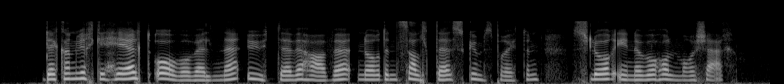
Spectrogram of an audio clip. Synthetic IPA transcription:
d̪eːkʰɑnʋɪʁkəheːlt̪ʰoːʋəʁʋɛld̪n̩əʔʉːt̪ʰəʋeːhɑːʋənɔʁd̪ɛnsɑlt̪əskʉmspʁœʏt̪ənsloːʁɪnoːʋəhɔlməʁoːʃæ̰ːʁ

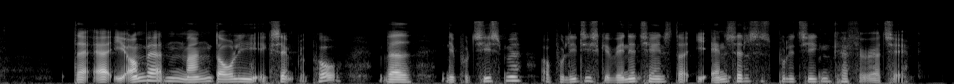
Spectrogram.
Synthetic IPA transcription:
d̥ɑ̈ʔæɐʔiʔɒ̽mʋæɐ̰d̥n̩mɑ̈ŋəd̥ɒːliəʔeɡ̥sem̰b̥lɐpʰɒ̽ʋæð̞ˠnepʰo̝t͡sʰisməʔɒ̽pʰo̝lid̥isɡ̥əʋenət͡ɕʰeːnsd̥ɐʔiʔænsed̥l̩səspʰo̝lit͡sʰiɡ̥n̩kʰæfø̰ːɐt͡sʰe̝l

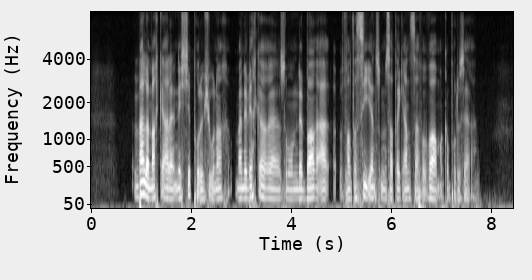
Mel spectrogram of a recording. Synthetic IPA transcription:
ʋɛlːɔːmæʁkəʔæ̰ʁd̪ɛːnɪʃəpʰʁʊd̪ʉkʃṵːnəʁmɛnd̪eːʋɪʁkəʁsɔmɔmd̪eːbɑːʁə̰ʔæ̰ːʁfɑnt̪ʰɑsiːənsɔmsɑt̪ːəʁɡʁɛnsəʁfɔ̰ʁʋɑːmɑ̰nkʰɑnpʰʁʊd̪ʉsḛːʁə

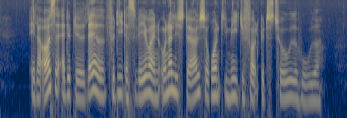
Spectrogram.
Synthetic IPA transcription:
ʔelɐʔɒ̽səʔæɐd̥e̝b̥le̝ːð̞̩ˠlɛ̰ːʊð̞̩ˠfɒ̽d̥ḭːd̥ɑ̈sʋeːʊɐe̝nʔɔ̽nɐlisd̥ɶɐlsəʁɔ̽n̰d̥ime̝̰ːd̥jəfɒ̽l̰ɡ̥ð̩ˠst͡sʰɔːʊð̞ˠəɦo̝ːð̞ˠɐ

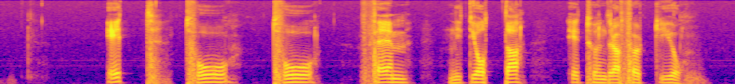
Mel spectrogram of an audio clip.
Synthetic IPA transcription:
ɛt̪ʰː | voː | t̪ʰvoː | fɛm | nɪt̪ːɪɔt̪ːa | ɛt̪hɵnd̪ɾafœʈːɪʊ

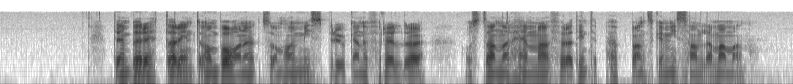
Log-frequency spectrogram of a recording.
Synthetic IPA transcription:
d̪̥ɛnbɛɾɛt̪ːaɾɪnt̪əɔmbɑːɳət̪sɔ̰mhaɾmɪsbɾʉ̟ːkand̪əfœɾɛld̪ɾa̰ɾ | ɔst̪anːaɾɦɛmːafœɾʔat̪ɪnt̪ə̥pʰapːa̰nskamɪsha̰nd̪la̰mamːa̰n

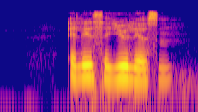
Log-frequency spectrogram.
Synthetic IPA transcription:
ʔɛliːsəjʉːlɪʉsn̩

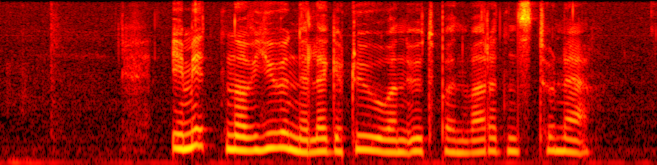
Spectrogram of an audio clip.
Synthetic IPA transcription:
iːmɪt̪n̩ɑːʋjʉːnɪlɛɡəɖʉːʊənʉːt̪pʰoːeːnʋæɾd̪n̩st̪ʰʉɳeː

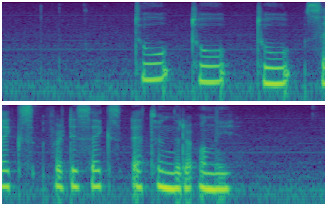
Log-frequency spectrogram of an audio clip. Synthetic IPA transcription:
t̪ʰuːt̪ʰuː | t̪ʰuːsɛksfœʈɪsɛksʔɛt̪hʉnd̪ɾəʔoːniː

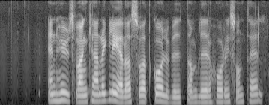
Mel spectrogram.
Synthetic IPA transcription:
ʔɛnɦʉ̟ːsvaŋkʰanɾɛɡleːɾasɔat̪ɡɔlvyːt̪anblɪɾhɔɾɪsɔnt̪ʰɛlː

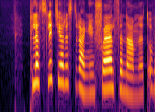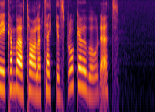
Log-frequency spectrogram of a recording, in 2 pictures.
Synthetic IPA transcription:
pʰlœt̪slɪt̪jœːɾɛst̪ɵɾaŋːənɧɛːlfœɳamnət̪ɔvɪkʰanbɑːɾat̪ʰɑːlat̪ʰɛkːənspɾoːkøːvəɾbuːɖə̰t̪

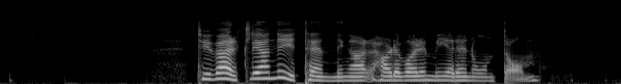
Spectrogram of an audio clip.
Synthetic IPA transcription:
t̪ʰɪvæɾklɪɡanyːt̪ʰɛnd̪nɪŋaɾɦaɖɛvɑːɾɪt̪meːɾɛnʊnt̪ɔ̰m

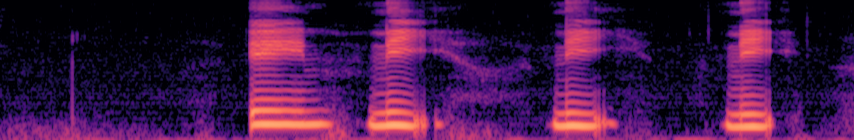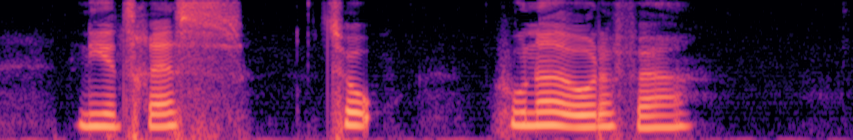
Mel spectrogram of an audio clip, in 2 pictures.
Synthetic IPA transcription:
e̝nːḭː | nḭː | nḭː | niːɒt͡sʰʁas | t͡sʰo̝̰ː | hunɐðˠɒɔ̽ːɾɒfɶɐ

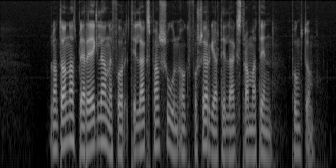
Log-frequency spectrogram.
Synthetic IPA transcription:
b̥lʔɑnt̪ɑnɑt̪̚bleːɾeːɡlənəfɔɾt̪ʰɪlɛɡspʰɑnʃuːnʔo̰ːɡfɔʃœɾɡəʈɪlːɛɡst̪ɾʔɑmɑt̪ɪnpʰʊŋkt̪ʊ̰m

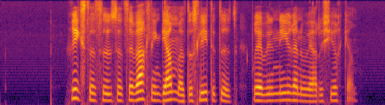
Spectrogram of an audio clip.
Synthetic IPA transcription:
ɾɪkst̪ɑːd̪shʉ̟ːsət̪seːɾvæɾklɪɡənɡamːalt̪ɔsliːt̪ət̪ʉ̟ːt̪b̥ɾeːvɪd̪ɛnːyːɾɛnʊveːɾad̪əɕʏɾkʰa̰n

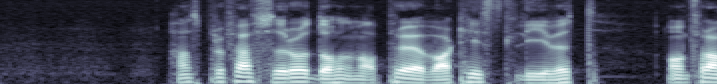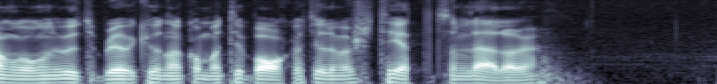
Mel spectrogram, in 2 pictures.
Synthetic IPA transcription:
hanspʰɾʊfɛsːʊɾɔd̪ːəhɔnːɔmat̪̚pʰɾøːvaaʈʰɪst̪ʰliːvət̪ | ʔɔmfɾamːɡɔŋːənʉ̟ːt̪əbleːvkʰɵnːakʰɔmːat̪ʰɪlbɑːkat̪ʰɪlɵnɪvæʂɪ̥t̪ʰeːt̪ə̥t̪sɔmlæ̰ːɾaɾə

